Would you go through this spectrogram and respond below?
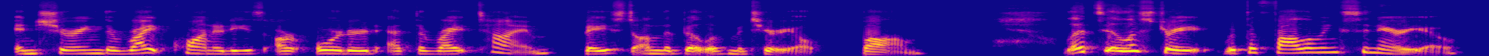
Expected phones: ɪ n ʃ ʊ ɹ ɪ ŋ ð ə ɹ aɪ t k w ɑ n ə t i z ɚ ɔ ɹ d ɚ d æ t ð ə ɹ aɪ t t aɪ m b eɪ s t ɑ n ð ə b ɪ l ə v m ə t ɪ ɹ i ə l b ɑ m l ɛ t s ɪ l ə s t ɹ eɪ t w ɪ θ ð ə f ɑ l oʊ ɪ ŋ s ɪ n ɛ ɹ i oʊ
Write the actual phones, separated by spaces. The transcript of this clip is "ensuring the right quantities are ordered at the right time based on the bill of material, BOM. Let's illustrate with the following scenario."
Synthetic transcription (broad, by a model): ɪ n ʃ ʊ ɹ ɪ ŋ ð ə ɹ aɪ t k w ɑ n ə t i z ɚ ɔ ɹ d ɚ d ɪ t ð ə ɹ aɪ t t aɪ m b eɪ s t n ð ə b ɪ l ə v m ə t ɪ ɹ i l b ɑ m l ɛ t s ɪ l ə s t ɹ eɪ t w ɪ ð ə f ɑ l oʊ ɪ ŋ s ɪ n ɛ ɹ i oʊ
